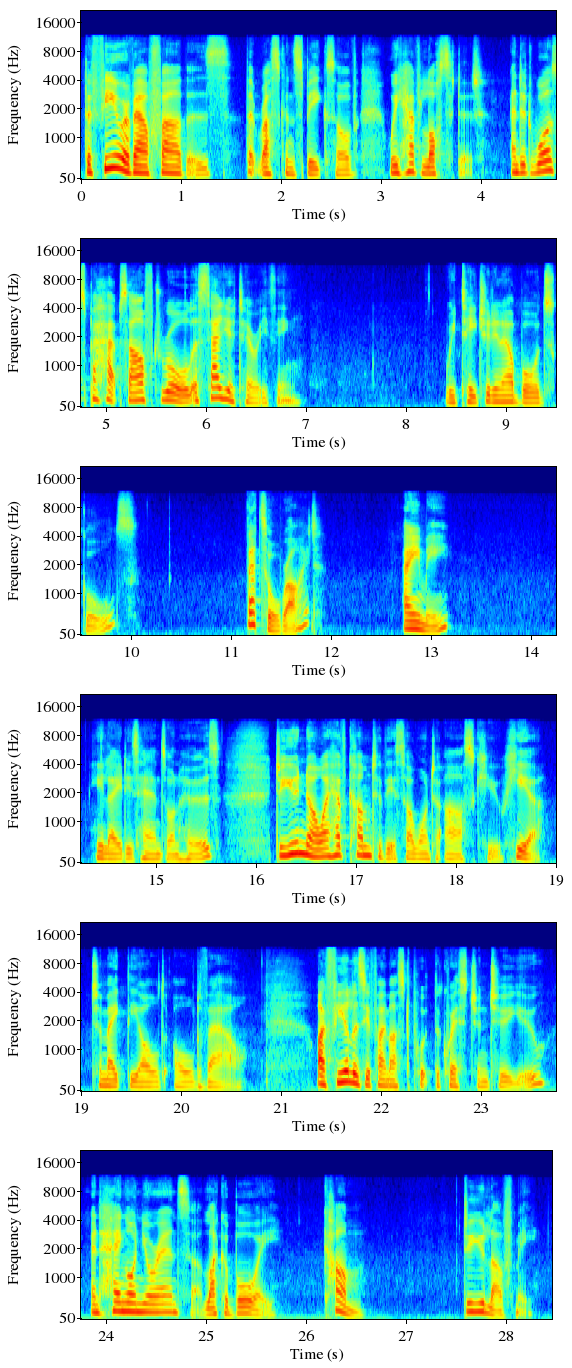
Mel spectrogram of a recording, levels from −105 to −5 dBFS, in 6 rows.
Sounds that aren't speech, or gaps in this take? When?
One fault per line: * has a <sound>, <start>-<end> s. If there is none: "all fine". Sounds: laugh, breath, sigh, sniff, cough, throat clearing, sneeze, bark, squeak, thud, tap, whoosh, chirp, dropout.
all fine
